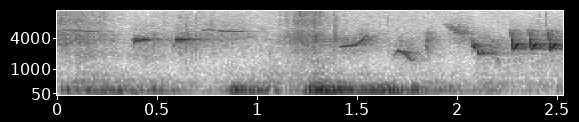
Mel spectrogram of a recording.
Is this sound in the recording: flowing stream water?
no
